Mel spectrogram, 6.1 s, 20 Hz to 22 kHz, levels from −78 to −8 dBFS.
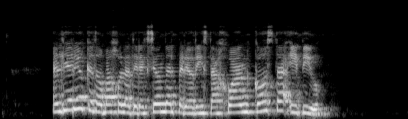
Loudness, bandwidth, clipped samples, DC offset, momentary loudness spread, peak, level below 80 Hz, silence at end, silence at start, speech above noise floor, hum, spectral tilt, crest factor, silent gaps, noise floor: -18 LUFS; 9.4 kHz; under 0.1%; under 0.1%; 3 LU; -6 dBFS; -60 dBFS; 1.2 s; 0.8 s; 52 dB; none; -4.5 dB/octave; 12 dB; none; -69 dBFS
